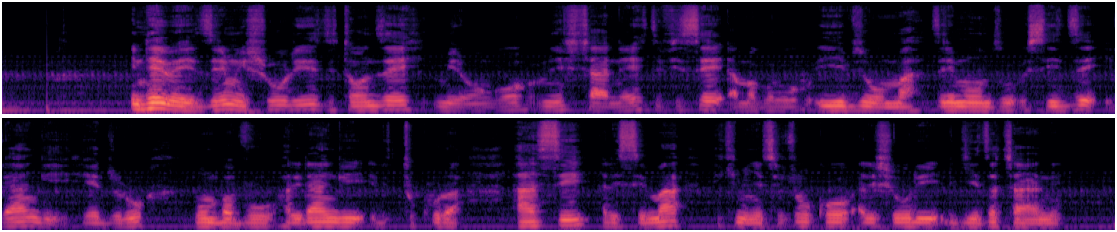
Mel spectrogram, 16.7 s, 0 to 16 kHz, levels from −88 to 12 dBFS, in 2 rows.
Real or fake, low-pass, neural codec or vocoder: real; 14.4 kHz; none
